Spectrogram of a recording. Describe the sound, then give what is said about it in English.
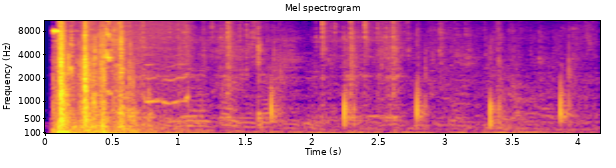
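A door opens with a loud clunk and rattle right at the start, fading quickly, as a detective leaves, followed by a few faint, evenly spaced footsteps or clicks moving off. “Leave the door open when you leave.”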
